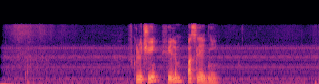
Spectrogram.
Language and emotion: Russian, neutral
